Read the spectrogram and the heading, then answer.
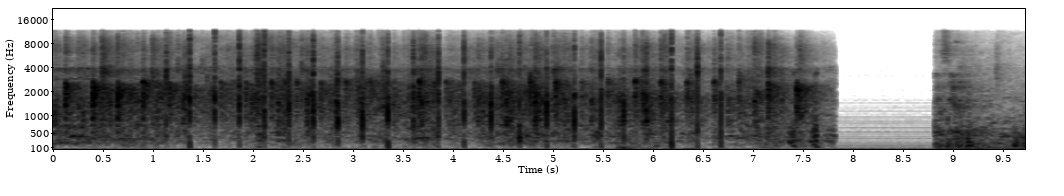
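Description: A crowd applauds steadily with dense, overlapping claps for about eight seconds, then breaks off into a brief near-silence before the clapping resumes at the very end.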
